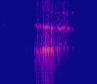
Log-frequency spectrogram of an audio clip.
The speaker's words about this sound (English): You ain't got a burp in my face either. Don't worry about me burping. If I burp, I meant to burp.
